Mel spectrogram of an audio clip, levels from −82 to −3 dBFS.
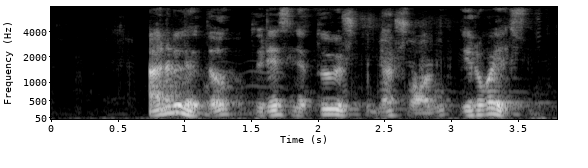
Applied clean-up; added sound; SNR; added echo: neural separator model SepFormer DNS4.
